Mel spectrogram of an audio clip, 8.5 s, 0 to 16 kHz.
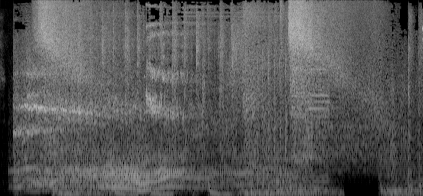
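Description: A 662-horsepower 2013 Ford Shelby GT500 Mustang accelerates hard, loud and close, with its engine note climbing through gears, tire squeal mixed in and a brief drop between shifts before it pulls again.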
